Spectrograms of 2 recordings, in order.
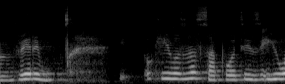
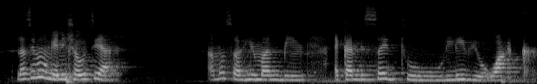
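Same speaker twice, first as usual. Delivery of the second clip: normal talking voice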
